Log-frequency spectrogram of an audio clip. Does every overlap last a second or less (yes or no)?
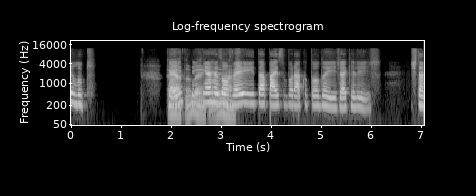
no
